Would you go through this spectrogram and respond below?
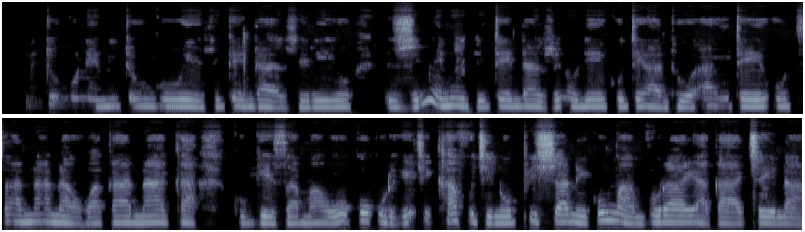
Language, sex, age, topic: Ndau, female, 36-49, health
